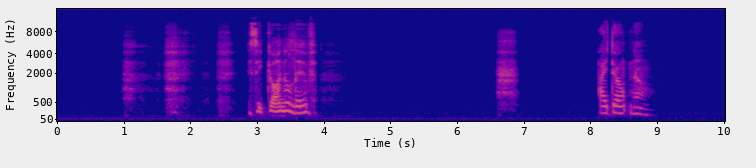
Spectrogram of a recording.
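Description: A young woman answers quietly, close by.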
